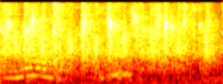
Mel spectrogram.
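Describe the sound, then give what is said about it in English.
A church audience giving one more round of hand claps for Jesus: a continuous, even wash of overlapping claps at moderate level with no clear pauses. “One more hand clap for Jesus.”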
